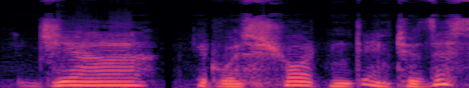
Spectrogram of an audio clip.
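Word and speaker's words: 加: basic sound characters in mandarin this character is pronounced jia it was shortened into this shape which is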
